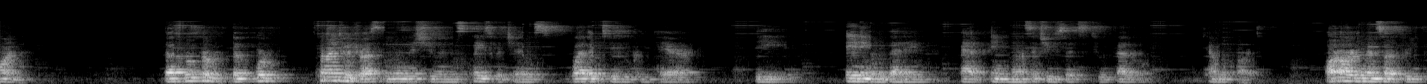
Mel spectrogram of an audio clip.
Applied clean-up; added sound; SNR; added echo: neural separator model SepFormer DNS4.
